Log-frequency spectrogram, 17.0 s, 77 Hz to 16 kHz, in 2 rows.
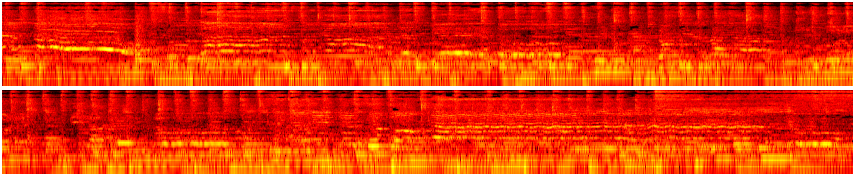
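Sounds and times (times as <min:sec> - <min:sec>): live latin band playing: 0:00.0 - 0:17.0
person singing: 0:00.0 - 0:17.0.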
